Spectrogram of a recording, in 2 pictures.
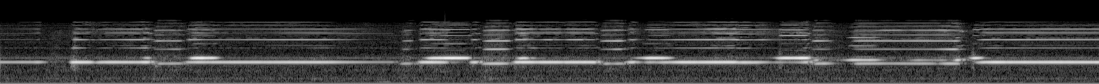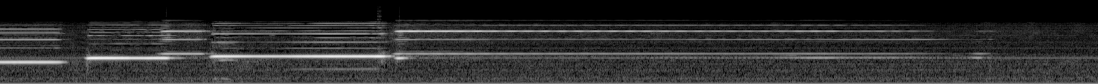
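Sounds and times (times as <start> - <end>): harmonica melody with tremolo: 0.0 - 21.0.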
